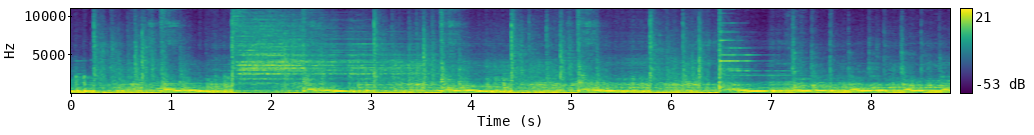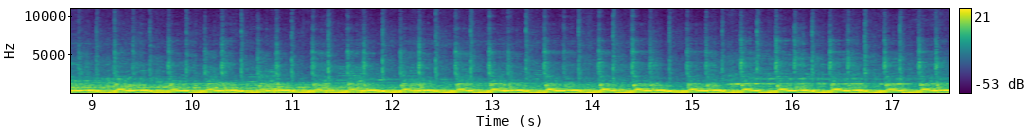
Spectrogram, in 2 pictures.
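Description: Loud live music from a drum-and-electronics duo: a drum kit played with a repeating synthesised bass and keyboard pattern. A wash of high noise sounds from about two to four seconds in, and shortly after six seconds the music settles into a fast, even repeating sequence over the drums.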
